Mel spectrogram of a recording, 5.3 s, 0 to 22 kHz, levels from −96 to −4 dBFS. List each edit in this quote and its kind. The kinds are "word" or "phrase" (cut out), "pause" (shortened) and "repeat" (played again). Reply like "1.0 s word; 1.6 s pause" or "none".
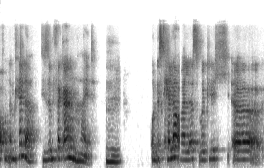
2.0 s pause; 3.1 s word; 3.6 s phrase

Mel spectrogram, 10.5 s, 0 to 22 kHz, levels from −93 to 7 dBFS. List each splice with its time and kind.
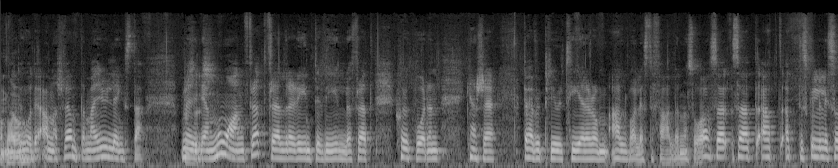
none

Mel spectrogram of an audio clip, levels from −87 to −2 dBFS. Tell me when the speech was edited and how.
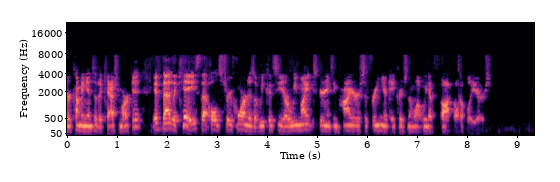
2.1 s word; 2.8 s word; 3.3 s word; 3.7 s word; 4.3 s word; 4.9 s word; 6.4 s word; 7.2 s word; 7.8 s word

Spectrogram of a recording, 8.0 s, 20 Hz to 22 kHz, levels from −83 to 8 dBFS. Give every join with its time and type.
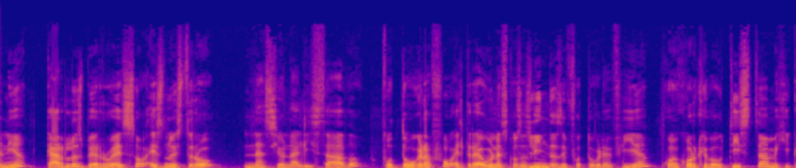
5.3 s word

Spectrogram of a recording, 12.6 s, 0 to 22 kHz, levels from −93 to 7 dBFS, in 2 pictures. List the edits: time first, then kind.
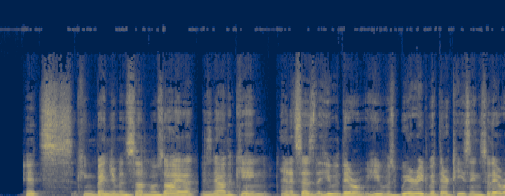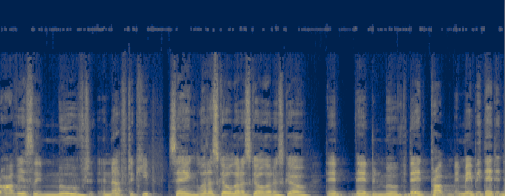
1.0 s word; 2.5 s pause; 3.5 s pause; 8.3 s pause

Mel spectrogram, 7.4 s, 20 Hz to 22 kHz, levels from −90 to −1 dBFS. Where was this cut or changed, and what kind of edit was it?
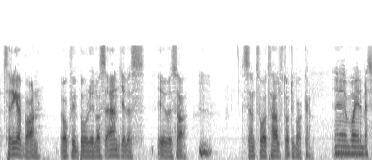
none

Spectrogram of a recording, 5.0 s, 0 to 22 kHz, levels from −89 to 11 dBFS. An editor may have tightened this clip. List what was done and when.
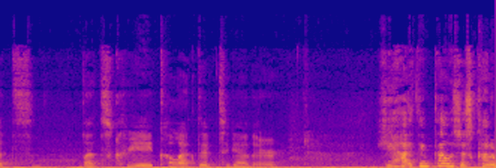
1.5 s word

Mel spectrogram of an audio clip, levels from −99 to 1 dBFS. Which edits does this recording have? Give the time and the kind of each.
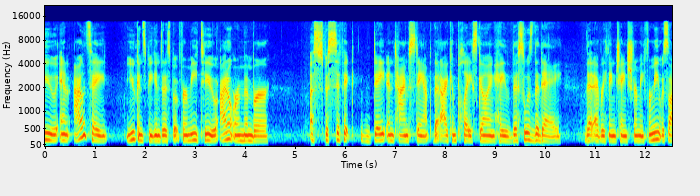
none

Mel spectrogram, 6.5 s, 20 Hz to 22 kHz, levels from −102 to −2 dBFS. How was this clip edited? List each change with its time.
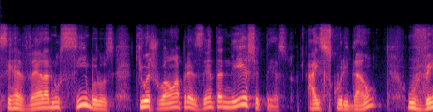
2.2 s word; 4.5 s pause

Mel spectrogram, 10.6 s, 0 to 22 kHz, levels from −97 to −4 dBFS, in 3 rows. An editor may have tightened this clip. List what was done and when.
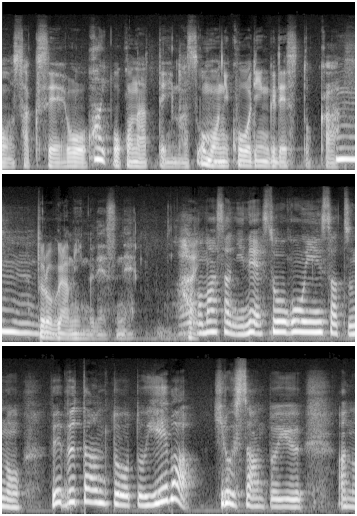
5.5 s phrase

